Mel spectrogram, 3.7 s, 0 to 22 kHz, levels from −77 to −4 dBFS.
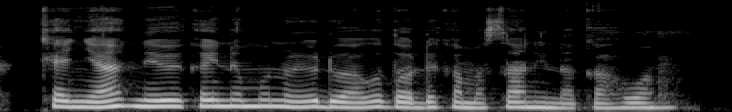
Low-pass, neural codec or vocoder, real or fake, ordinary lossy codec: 19.8 kHz; none; real; none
